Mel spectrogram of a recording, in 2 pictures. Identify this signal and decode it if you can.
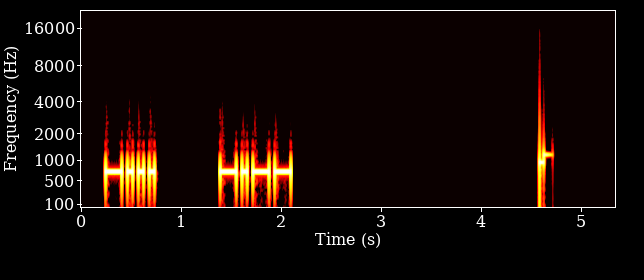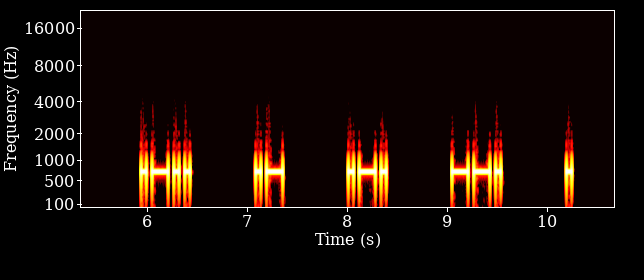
Morse code, heard as a keyed tone, about 22 wpm, spaced as for 10 wpm, 700 Hz. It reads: BY LARGE
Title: 4x Character Spacing - Top 200 Words - 22wpm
